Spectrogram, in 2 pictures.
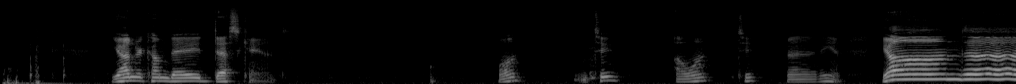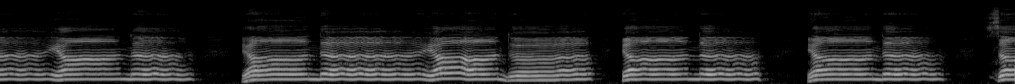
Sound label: Descant, choir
